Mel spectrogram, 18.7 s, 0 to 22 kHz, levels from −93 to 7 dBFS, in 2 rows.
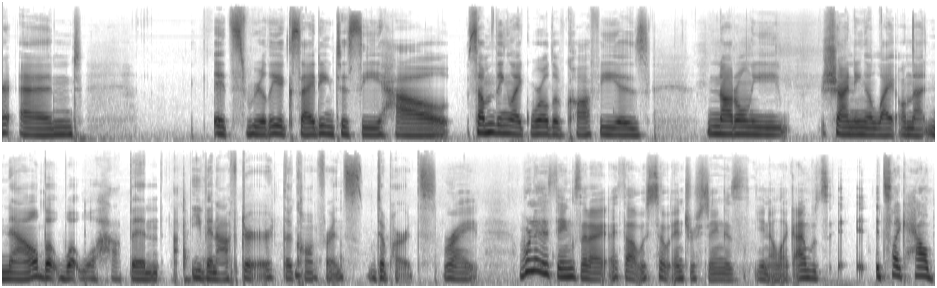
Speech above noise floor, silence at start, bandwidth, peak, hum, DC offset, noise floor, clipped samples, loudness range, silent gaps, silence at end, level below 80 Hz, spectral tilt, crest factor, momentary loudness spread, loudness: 36 dB; 0 s; 18.5 kHz; -4 dBFS; none; under 0.1%; -58 dBFS; under 0.1%; 5 LU; none; 0 s; -56 dBFS; -5.5 dB/octave; 18 dB; 12 LU; -22 LUFS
